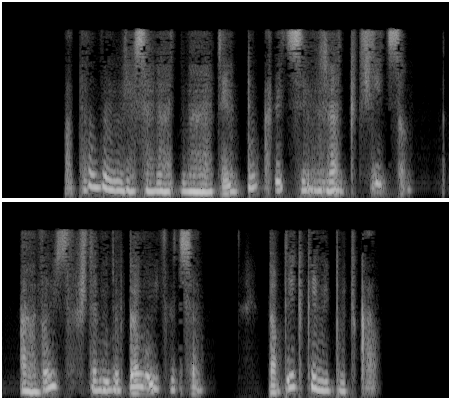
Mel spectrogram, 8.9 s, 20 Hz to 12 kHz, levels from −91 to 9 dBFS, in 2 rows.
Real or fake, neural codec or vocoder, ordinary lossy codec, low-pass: fake; codec, 16 kHz, 0.5 kbps, FreqCodec, smaller model; MP3, 32 kbps; 7.2 kHz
